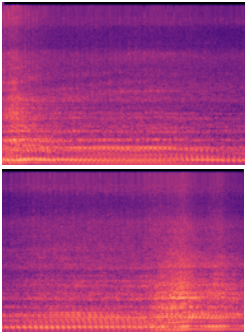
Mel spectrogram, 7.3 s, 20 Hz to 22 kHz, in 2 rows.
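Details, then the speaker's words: 300hp WRX-swapped VW Beetle, donor engine about 120,000 miles, test drive after new spark plugs: lumpy stuttering beat about four a second, surging and sagging once into boost; misfire later traced to clogged fuel filter. "So, we can kind of see once we start getting into boost, it just starts breaking up."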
